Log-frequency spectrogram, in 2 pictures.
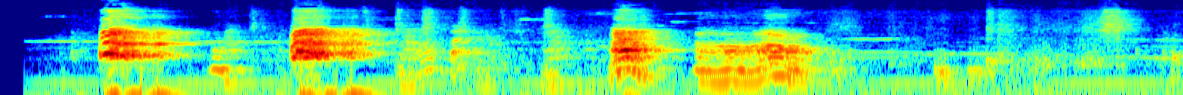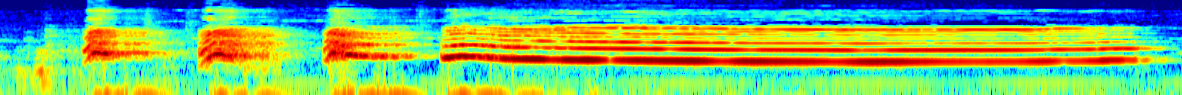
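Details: A Border Collie in Ireland gives a string of short yips and barks, then breaks into a long, steady howl.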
